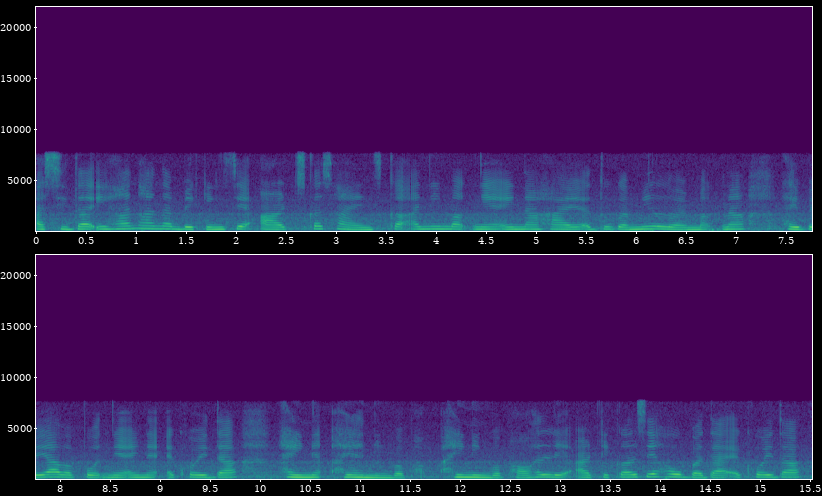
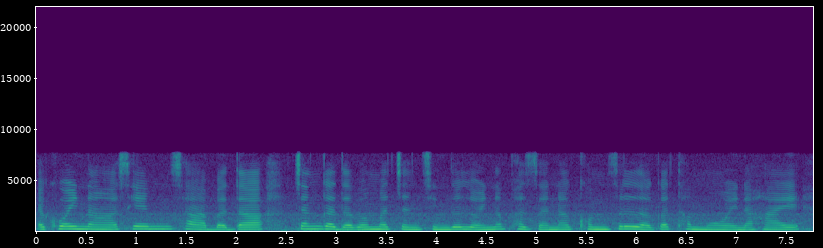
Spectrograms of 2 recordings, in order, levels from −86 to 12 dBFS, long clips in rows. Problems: constant background noise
